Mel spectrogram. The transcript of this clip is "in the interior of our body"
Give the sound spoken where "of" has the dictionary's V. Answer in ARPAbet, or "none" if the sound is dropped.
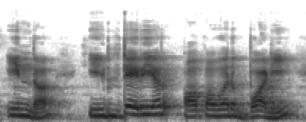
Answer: P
